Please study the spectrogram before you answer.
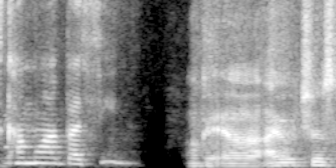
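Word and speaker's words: Kamla Bhasin: uh put back a stereotype I would say kamla bashin is that how you say it or yeah it's it's Kamala Basim okay uh I would choose Kamala Basim because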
